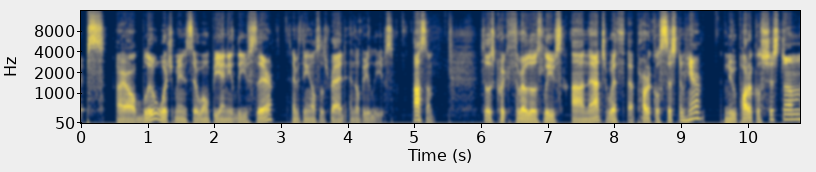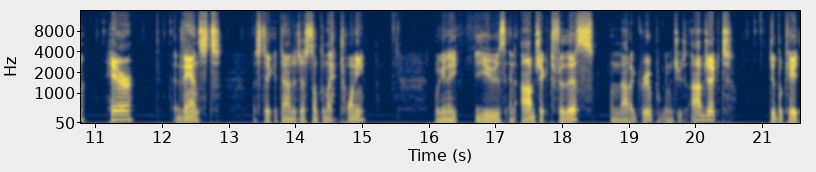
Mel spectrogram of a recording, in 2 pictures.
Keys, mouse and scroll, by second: 4.1-15.2 drag, 15.2-20.0 middle drag, 20.0-21.5 drag.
